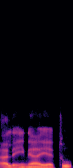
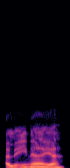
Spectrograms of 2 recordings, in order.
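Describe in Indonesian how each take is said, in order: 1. Kata ini berakhir dengan bunyi t. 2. Kata ini berakhir dengan bunyi h. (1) "ketika dibaca wasal, dia tetap dibaca tak" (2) "kalau kita wakaf, tak berubah menjadi ha"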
